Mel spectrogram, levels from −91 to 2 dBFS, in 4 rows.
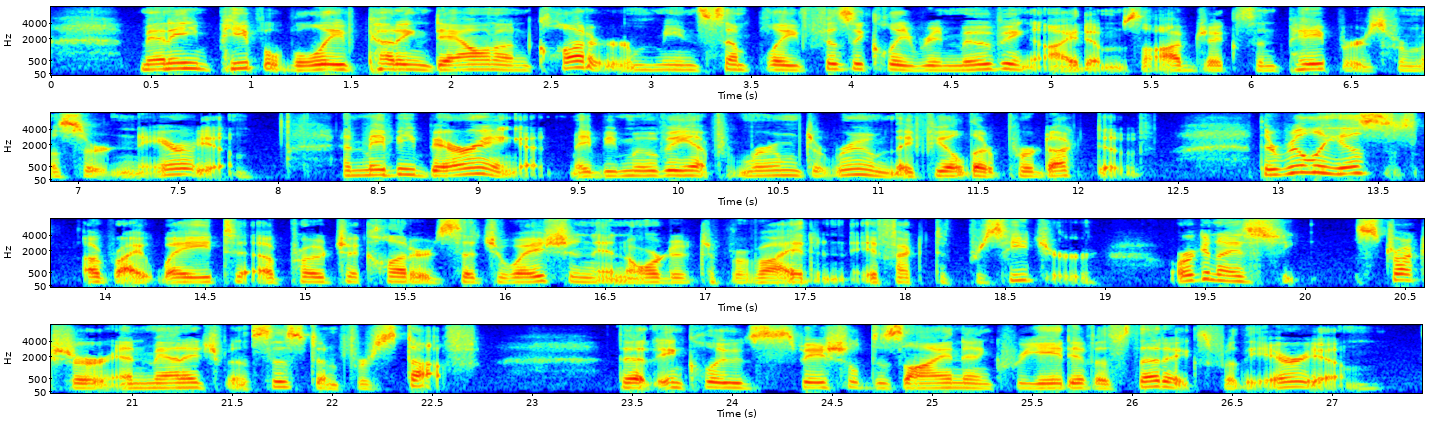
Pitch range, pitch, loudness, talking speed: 155-180 Hz, 165 Hz, -17 LUFS, 150 wpm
